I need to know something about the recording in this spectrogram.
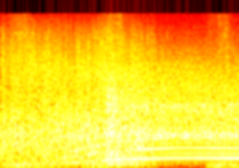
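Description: A car scrapes and crashes against a barrier.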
